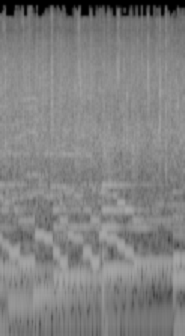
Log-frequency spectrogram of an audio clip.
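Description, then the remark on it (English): An audience claps hands in praise to God in a dense, continuous patter of hand claps, while a sustained keyboard melody moves through stepping notes underneath. “Somebody ought to lift up your hands and give God a hand clap for praise.”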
